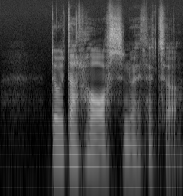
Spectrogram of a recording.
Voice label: "rhos", welsh

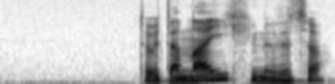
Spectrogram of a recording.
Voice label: "naill", welsh

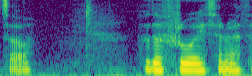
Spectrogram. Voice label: "ffrwyth", Welsh

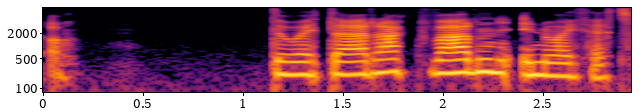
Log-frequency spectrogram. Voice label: "ragfarn", Welsh

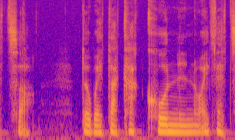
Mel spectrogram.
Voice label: "cacwn", Welsh

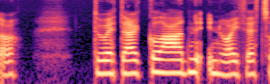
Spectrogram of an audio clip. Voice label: "glan", Welsh

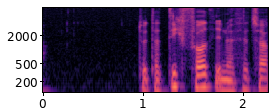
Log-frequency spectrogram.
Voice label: "diffodd", Welsh

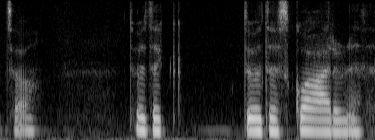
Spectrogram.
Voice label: "sgwaar", Welsh

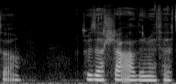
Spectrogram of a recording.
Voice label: "lladd", Welsh

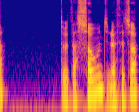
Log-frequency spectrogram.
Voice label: "sownd", Welsh

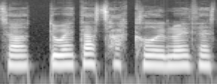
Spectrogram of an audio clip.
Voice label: "tacl", Welsh

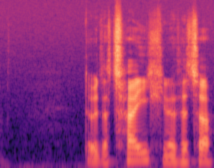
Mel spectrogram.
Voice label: "traill", Welsh

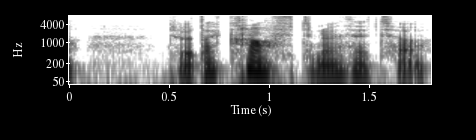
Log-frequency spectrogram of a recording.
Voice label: "crofft", welsh

